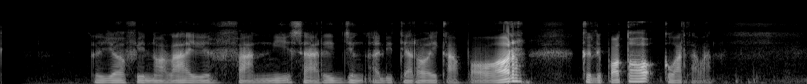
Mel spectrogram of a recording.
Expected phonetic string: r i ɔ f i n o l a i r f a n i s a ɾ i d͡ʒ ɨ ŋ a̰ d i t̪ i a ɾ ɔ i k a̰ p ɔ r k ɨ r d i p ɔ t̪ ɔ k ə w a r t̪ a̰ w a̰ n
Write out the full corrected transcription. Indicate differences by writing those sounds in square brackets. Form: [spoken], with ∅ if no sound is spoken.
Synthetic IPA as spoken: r i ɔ f i n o l a i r f a n i s a ɾ i d͡ʒ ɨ ŋ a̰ d i t̪ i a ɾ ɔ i k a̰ p ɔ r k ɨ r d i p ɔ t̪ ɔ k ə w a r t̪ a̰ w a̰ n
